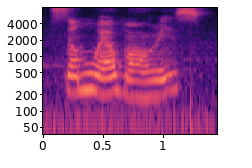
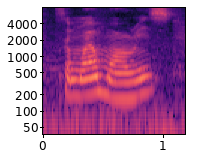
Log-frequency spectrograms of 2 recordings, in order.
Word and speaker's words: Samuel Morris: é da editora Betânia Samuel morres se eu não me engano acho que é assim que se pronuncia Samuel Morris o autor é linda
